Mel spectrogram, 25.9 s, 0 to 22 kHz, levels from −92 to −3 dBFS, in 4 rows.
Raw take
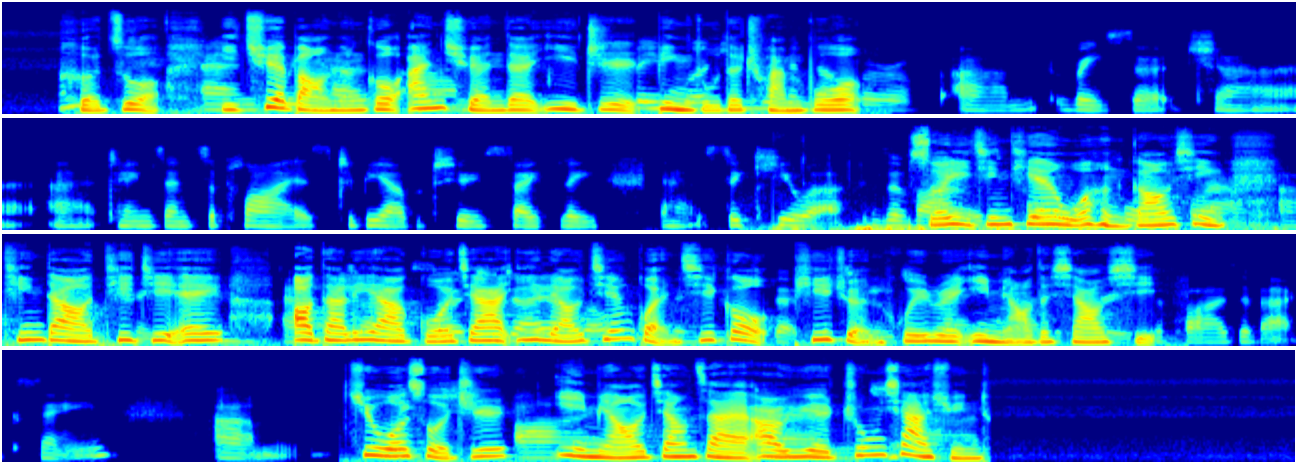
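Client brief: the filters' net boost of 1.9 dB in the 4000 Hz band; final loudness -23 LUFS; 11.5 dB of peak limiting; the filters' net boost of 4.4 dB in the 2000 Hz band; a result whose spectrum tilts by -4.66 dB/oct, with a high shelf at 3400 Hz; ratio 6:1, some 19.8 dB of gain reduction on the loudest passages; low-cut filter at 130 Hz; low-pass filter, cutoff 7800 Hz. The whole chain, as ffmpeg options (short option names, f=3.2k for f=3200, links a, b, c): -af "highpass=130,lowpass=7.8k,equalizer=f=2k:t=o:g=6.5,highshelf=f=3.4k:g=-8,equalizer=f=4k:t=o:g=5.5,acompressor=threshold=-39dB:ratio=6,volume=21dB,alimiter=limit=-11.5dB:level=0:latency=1"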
